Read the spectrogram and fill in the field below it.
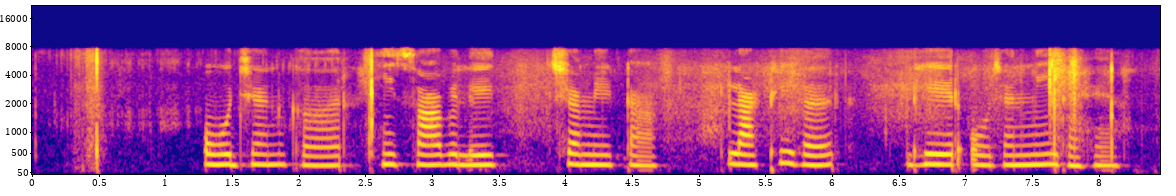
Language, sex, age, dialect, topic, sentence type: Chhattisgarhi, female, 25-30, Northern/Bhandar, agriculture, statement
